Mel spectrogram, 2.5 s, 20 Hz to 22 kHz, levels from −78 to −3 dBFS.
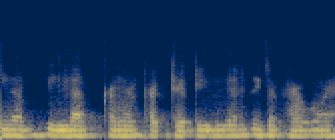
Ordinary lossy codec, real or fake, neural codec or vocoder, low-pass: none; fake; codec, 16 kHz, 1 kbps, FreqCodec, smaller model; none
